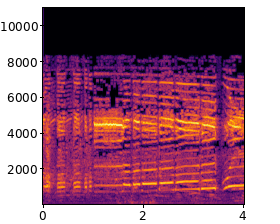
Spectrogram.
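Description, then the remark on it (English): A novelty frog toy, just opened as a present, plays its loud electronic noise, a buzzy, warbling run of synthetic tones and pitch glides lasting several seconds with no talking over it. “And it even makes the noise.”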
